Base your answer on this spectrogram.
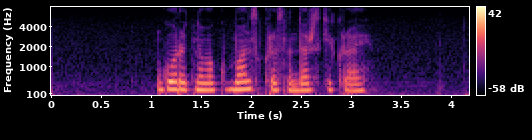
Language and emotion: Russian, neutral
